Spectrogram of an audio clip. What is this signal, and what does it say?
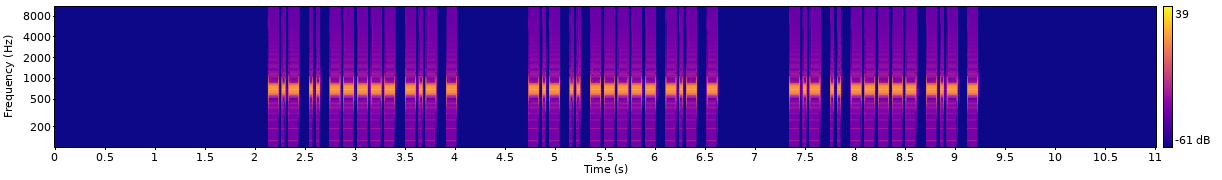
Morse code, heard as a keyed tone, about 36 wpm, 700 Hz. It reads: KI0KT KI0KT KI0KT
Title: USA Call Signs - 5 Characters - Repeated 3x - 35wpm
